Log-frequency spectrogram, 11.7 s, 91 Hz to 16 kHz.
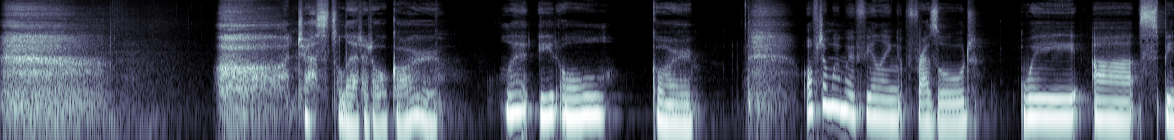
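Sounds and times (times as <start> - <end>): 
big deep breath: 0.0 - 3.0, 7.4 - 8.0
speech: 3.0 - 7.0, 8.0 - 11.7.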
